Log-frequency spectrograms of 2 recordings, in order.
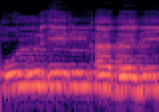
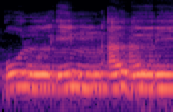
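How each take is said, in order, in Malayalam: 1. ഓരോ വാക്കും അടുത്തതിൽ നിന്ന് വ്യക്തമായി വേറിട്ടു നിർത്തുന്നു. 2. ഓരോ വാക്കും അടുത്തതിൽ നിന്ന് വ്യക്തമായി വേറിട്ടു നിർത്തുന്നു.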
